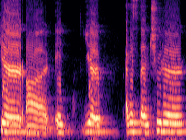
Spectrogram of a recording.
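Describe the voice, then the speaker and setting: In a Spanish accent, a woman speaks at a fairly low pitch with ordinary pitch variation. Audible echo fills the room. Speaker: school board member. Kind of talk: board meeting questions. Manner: halting.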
